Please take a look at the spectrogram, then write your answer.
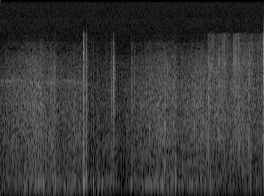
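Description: Fireworks sound effect from a Kahoot game screen: a quiet, steady stream of crackling pops and bursts with no talk over it.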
